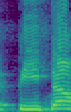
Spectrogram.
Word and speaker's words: theta: अरे थीटा मतलब तीतर, त थी, था। इसमें थ का उच्चारण है बेटा, थ मतलब था, थीटा।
